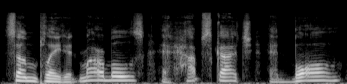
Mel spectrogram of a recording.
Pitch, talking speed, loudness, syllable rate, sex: 155 Hz, 140 wpm, -17 LUFS, 3.3 syllables/s, male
